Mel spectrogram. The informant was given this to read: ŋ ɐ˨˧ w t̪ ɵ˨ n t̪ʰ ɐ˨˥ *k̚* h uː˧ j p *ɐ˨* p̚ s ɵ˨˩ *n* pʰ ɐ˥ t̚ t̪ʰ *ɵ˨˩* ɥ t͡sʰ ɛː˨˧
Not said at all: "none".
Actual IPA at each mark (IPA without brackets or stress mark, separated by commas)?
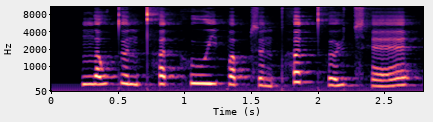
t̚, ɐ˨, n, ɵ˨˥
